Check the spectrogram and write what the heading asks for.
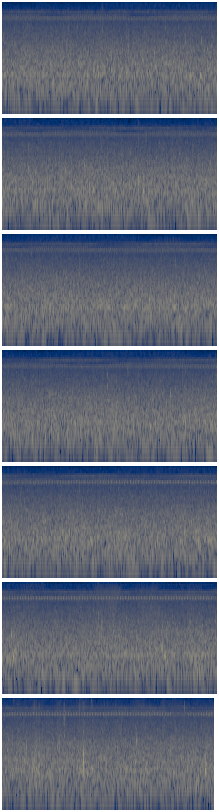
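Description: Steady rushing of a flowing stream, with a thin, high, steady insect drone held over it.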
